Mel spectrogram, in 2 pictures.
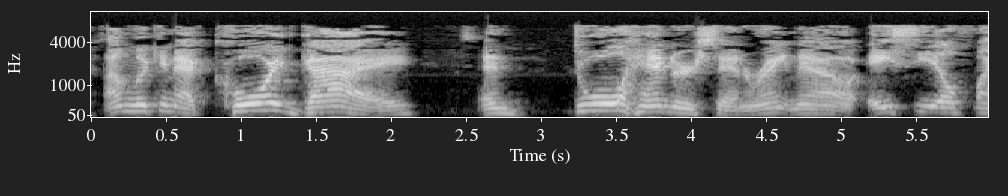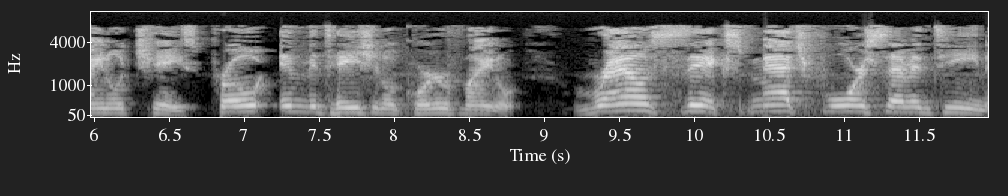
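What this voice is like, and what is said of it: Exaggerated patriotic American accent. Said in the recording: “my horrible accent, you know, being a proud patriotic American”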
